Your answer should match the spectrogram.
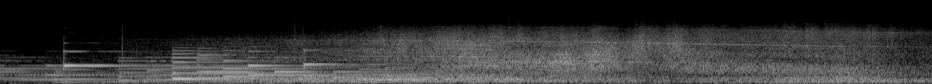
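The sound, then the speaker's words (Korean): A jet airplane engine spools up with a rising whine as the plane takes off, then swells into a loud, steady roar of takeoff thrust, continuous with no voices. “그래서 사실 유럽이 어딘지 몰랐는데 비행기표를 끊고 태어난 날짜에 맞춰서 바로 떠나게 되죠.”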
